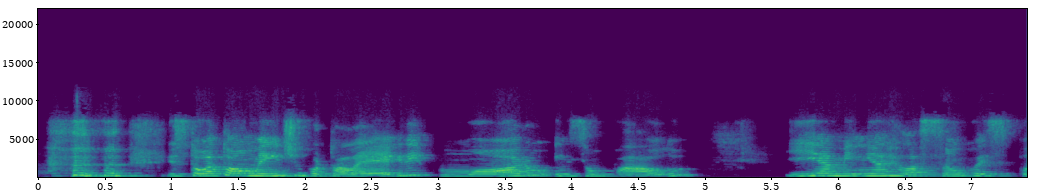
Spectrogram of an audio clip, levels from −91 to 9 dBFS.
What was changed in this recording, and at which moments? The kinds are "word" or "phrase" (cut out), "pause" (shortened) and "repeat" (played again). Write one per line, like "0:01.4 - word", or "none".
none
